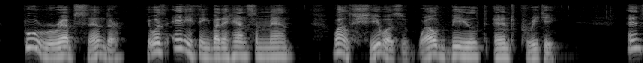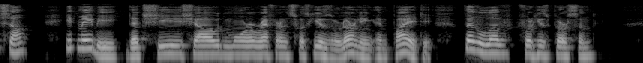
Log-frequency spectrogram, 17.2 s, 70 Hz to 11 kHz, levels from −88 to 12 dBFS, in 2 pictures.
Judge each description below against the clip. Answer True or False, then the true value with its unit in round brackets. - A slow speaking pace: True (130 wpm)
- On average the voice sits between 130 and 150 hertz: True (135 Hz)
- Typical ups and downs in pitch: True (3.5 semitones)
